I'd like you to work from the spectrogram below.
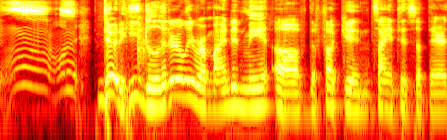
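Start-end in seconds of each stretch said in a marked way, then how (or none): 0.0-1.0 mock whimper. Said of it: "He was like".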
